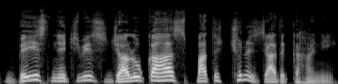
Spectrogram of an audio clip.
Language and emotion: Kashmiri, neutral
